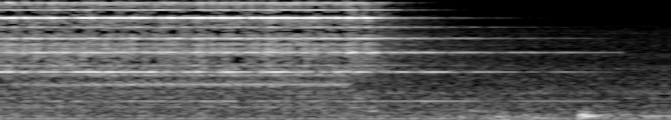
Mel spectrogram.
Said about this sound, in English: I mean, is hit the bell. School's back in session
